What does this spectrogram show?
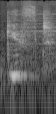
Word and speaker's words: gift: Gift, G-I-F-T.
